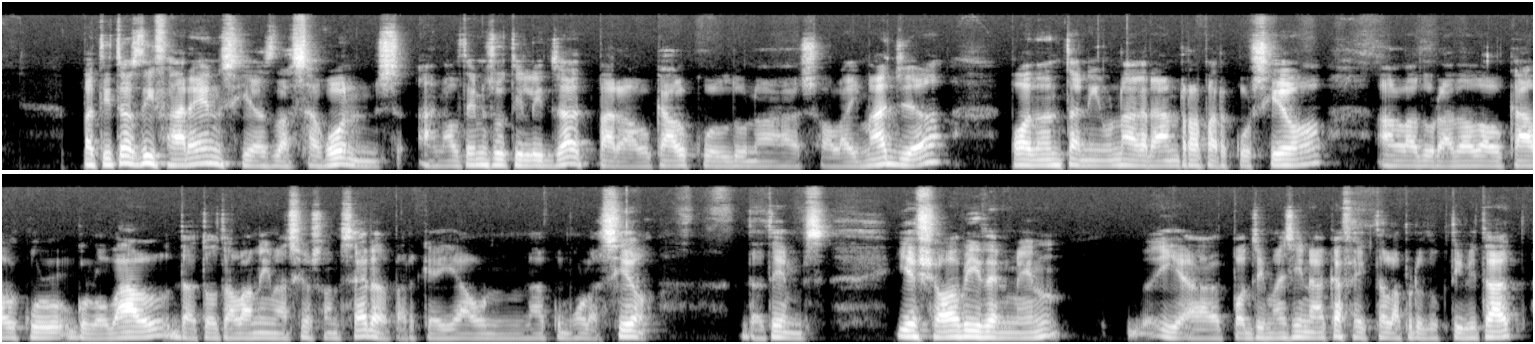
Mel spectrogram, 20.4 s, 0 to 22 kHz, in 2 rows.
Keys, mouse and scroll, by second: 0.0-0.3 typing, 1.8 click, 2.1 middle click, 2.8 middle click, 3.2 g, 4.3 click, 6.2 click, 7.0-13.8 drag, 15.0-15.8 middle drag, 15.4-16.4 scroll up 2, 16.0 shift+middle click, 17.1-17.8 middle drag, 18.9-20.4 shift+drag.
